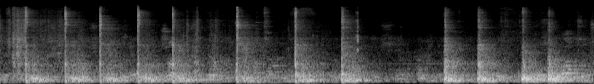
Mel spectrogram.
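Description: Hammer tapping arthroscopic fixation anchors at a hands-on surgical workshop, a fast run of sharp knocks in an irregular rhythm, close and fairly loud, mixed with people talking over them.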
